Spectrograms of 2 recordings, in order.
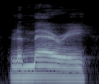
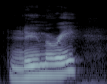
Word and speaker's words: Lumary: are going to hear lemary a lot in this video i can only apologize i didn't have any common sense to realize that yeah it should be pronounced lumery um to illuminate things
